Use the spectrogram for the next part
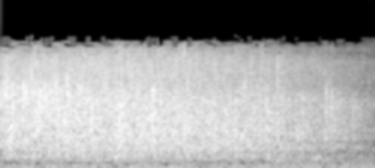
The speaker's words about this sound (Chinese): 好，我们现在齁以热烈的掌声恭请青海师父为我们开示。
